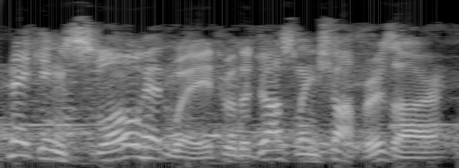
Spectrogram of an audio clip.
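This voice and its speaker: A male announcer from the golden age of radio, formal and emphatic. His pitch moves in lively sweeps over clear music, on a dull, muffled recording. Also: normal speed. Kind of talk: 1940s radio announcing, scripted narration.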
